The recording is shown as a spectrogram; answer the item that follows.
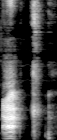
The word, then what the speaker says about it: ACK: What the fuck is ACK? Rhymes with hack, though, and that, you know, that gets the brain moving.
